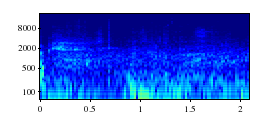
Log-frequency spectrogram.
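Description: Low steady background rumble with a faint hiss and a few faint ticks.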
